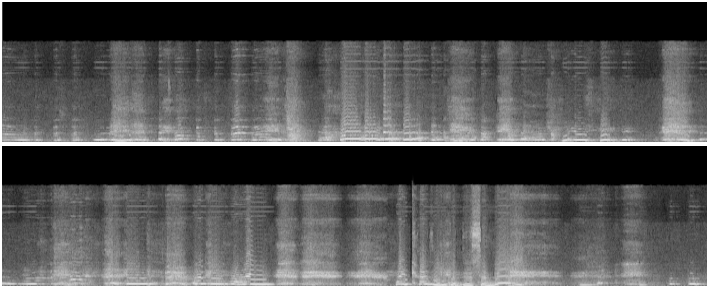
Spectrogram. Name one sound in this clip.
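Several young people laugh and shout in a room.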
